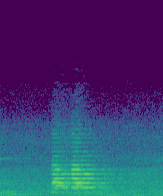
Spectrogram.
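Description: A single short honk of a vehicle horn, a steady pitched blast lasting a little over half a second, about half a second in.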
